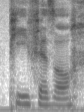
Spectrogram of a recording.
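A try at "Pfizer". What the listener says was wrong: Pea is silent.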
